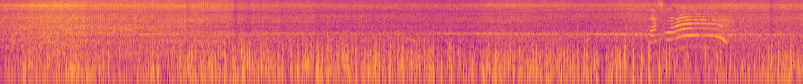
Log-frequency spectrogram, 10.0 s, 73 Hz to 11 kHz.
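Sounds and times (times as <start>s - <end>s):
road traffic rumble: 0.0s - 10.0s.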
